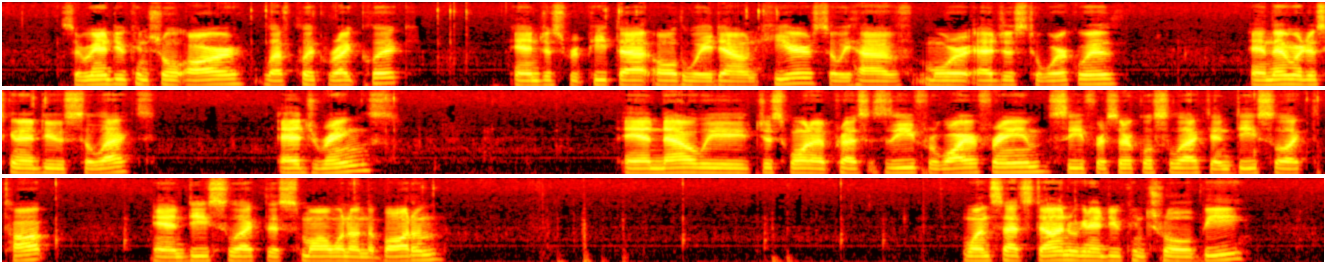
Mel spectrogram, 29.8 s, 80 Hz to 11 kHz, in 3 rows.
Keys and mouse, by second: 1.0 ctrl+r, 2.1-4.0 drag, 2.7 ctrl+r, 4.0 ctrl+r, 4.7-5.9 drag, 5.1 ctrl+r, 15.4 z, 16.8 c, 19.7-21.0 drag, 21.0 c, 24.2 ctrl+z, 25.6 z, 28.5 ctrl+b.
